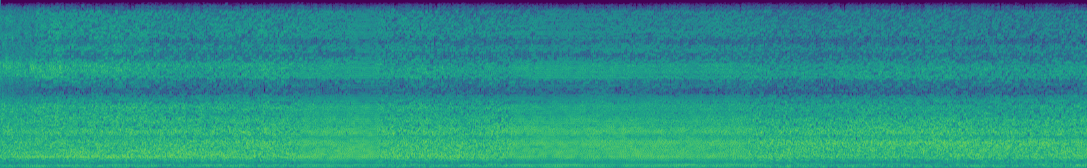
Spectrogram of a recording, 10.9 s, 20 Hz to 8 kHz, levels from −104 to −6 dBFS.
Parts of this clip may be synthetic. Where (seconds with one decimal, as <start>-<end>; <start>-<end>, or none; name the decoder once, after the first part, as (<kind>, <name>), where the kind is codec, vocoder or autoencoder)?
3.0-3.8 (vocoder, Vocos); 5.1-7.5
